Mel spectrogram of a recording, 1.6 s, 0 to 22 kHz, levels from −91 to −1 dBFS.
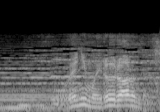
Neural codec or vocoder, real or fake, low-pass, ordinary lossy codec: none; real; 7.2 kHz; none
